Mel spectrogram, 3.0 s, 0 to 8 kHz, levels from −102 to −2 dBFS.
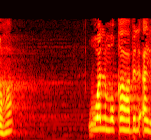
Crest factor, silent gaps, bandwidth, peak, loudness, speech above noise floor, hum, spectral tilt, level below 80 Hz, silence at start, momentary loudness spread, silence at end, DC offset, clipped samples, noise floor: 24 dB; none; 5.4 kHz; -6 dBFS; -27 LUFS; 39 dB; none; -9.5 dB/octave; -74 dBFS; 0 s; 15 LU; 0 s; under 0.1%; under 0.1%; -66 dBFS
